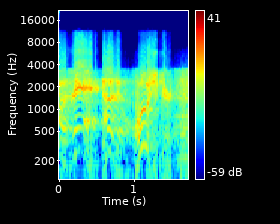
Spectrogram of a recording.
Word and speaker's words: Worcester: I was in Worcester. It's not Worcester, it's Worcester. Yeah, Worcester. No, it's not Worcester.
